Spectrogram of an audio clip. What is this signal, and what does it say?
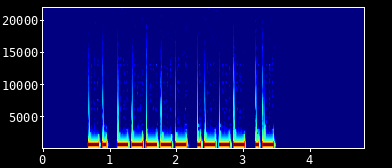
Morse code, heard as a keyed tone, about 22 wpm, 700 Hz. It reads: N0JA
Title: USA Call Signs - 4 Characters - Repeated 2x - 22wpm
